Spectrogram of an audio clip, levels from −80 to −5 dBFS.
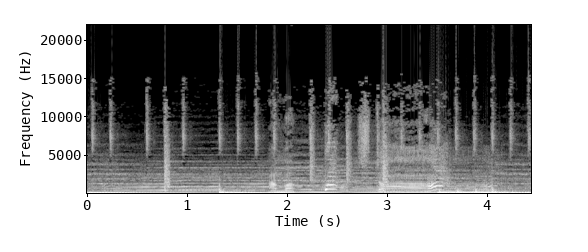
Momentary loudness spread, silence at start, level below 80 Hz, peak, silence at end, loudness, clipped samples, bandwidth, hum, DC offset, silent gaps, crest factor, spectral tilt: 7 LU; 0 s; -8 dBFS; 0 dBFS; 0 s; -11 LUFS; 2%; 15.5 kHz; none; under 0.1%; none; 8 dB; -5 dB/octave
